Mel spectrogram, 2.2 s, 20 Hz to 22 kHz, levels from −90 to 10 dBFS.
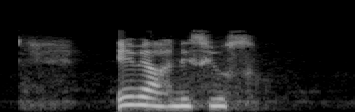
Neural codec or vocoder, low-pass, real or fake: none; 7.2 kHz; real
